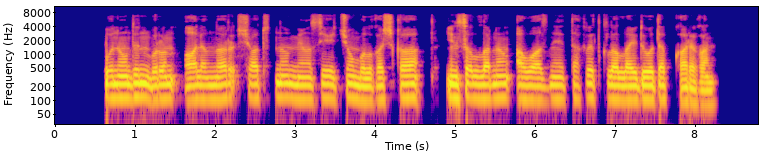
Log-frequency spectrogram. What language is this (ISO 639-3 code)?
uig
